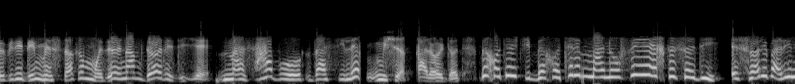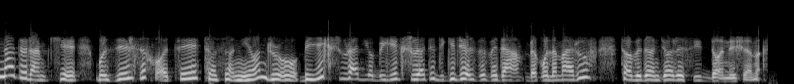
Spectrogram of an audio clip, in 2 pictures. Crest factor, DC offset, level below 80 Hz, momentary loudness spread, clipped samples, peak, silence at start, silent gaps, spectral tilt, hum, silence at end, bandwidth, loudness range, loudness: 12 dB; under 0.1%; -66 dBFS; 6 LU; under 0.1%; -6 dBFS; 0 s; none; -8 dB/octave; none; 0.25 s; 5.4 kHz; 2 LU; -20 LUFS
